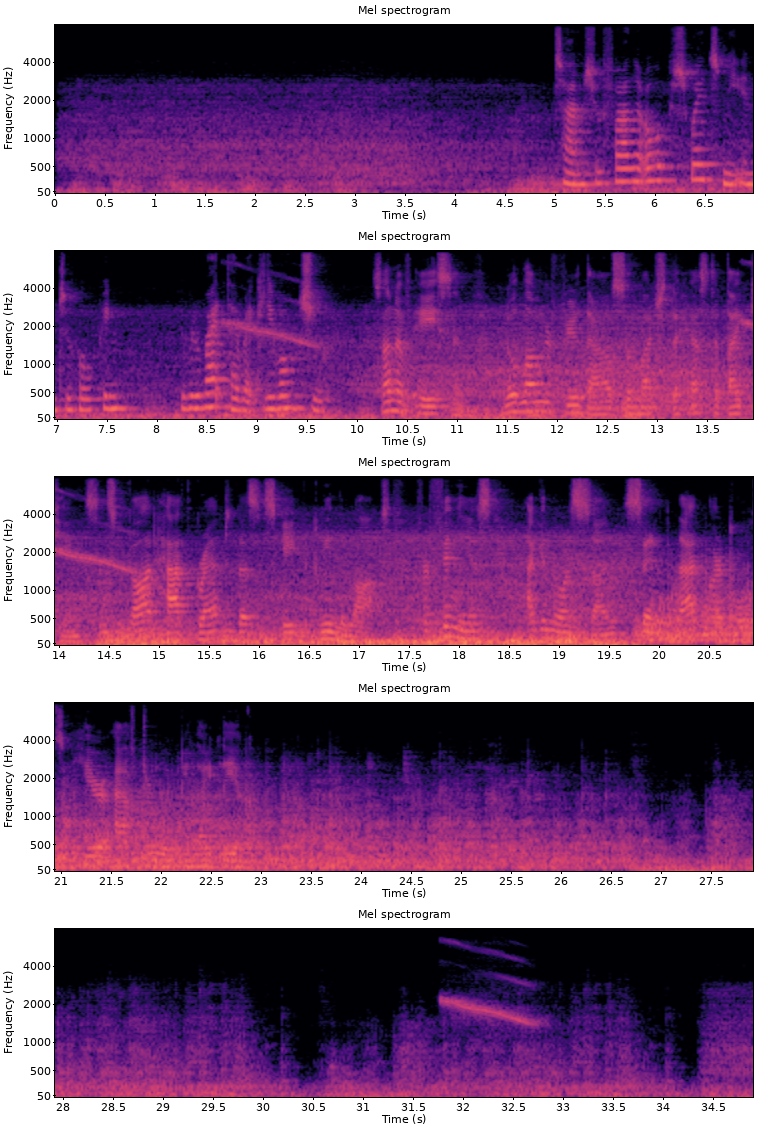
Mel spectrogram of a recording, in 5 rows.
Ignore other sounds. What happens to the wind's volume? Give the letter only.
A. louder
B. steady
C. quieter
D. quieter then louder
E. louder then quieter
E.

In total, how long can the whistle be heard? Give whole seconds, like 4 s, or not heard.
3 s.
